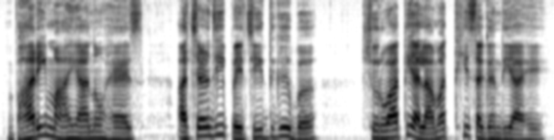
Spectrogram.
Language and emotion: Sindhi, neutral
